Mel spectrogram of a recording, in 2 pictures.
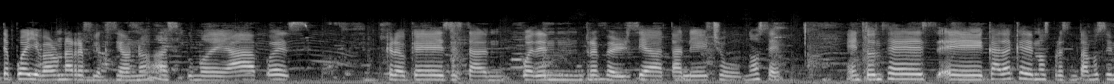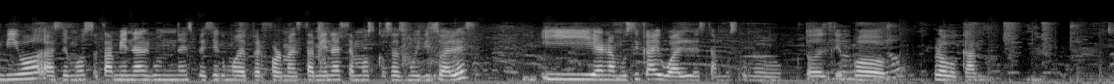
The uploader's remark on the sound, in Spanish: Un charla de cafeteria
